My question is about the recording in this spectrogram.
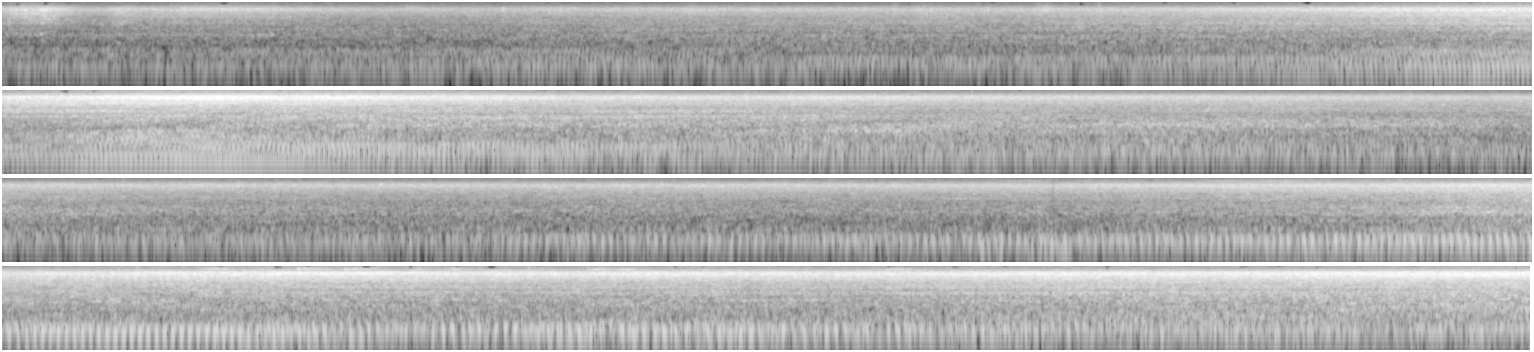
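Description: A motor vehicle's engine running close by, growing louder as it passes about eight seconds in and again for several seconds from about twenty seconds on.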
